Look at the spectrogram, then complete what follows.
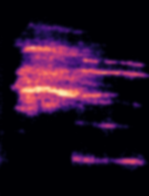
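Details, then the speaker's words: Infant girl crying: a single short, high-pitched wail heard faintly at a distance from another room during a recorded podcast breathing exercise; parent says she'll settle in a moment. "if you can hear my baby crying in there but she Jen's good she'll be good in a moment"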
